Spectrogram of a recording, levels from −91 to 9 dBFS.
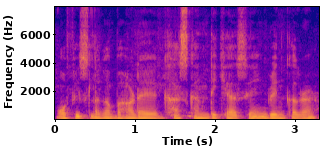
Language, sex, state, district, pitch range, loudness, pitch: Nagamese, male, Nagaland, Kohima, 85-95 Hz, -18 LUFS, 90 Hz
